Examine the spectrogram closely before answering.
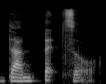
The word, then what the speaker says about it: Cortina d'Ampezzo: So it's d'Ampezzo. I forgot, that's how you're supposed to say, like pizza and pezzo. That's how you say it.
